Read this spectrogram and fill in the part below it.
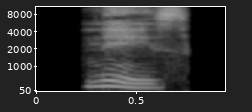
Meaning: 1. to look (at something -t/-ot/-at/-et/-öt or -ra/-re) 2. to watch (something -t/-ot/-at/-et/-öt) 3. to overlook (followed by -ra/-re) (to offer a view of something from a higher position)
- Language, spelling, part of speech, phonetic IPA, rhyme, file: Hungarian, néz, verb, [ˈneːz], -eːz, Hu-néz.ogg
